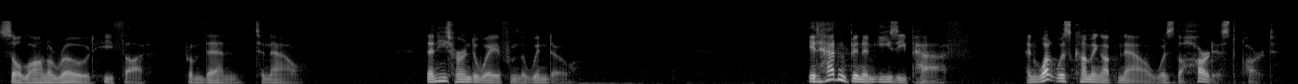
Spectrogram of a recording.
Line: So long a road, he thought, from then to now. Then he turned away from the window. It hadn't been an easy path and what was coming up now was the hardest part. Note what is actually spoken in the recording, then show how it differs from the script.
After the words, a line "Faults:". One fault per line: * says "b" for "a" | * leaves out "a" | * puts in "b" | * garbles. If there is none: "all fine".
So long a road, he thought, from then to now. Then he turned away from the window. It hadn't been an easy path and what was coming up now was the hardest part.
Faults:
all fine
